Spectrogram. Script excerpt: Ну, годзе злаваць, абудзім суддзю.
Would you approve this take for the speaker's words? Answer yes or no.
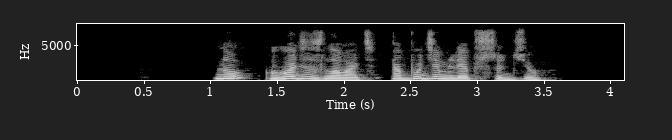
no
